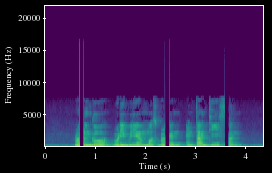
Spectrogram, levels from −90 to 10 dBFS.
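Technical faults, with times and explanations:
0.68–0.77 s, 2.39–2.48 s and 3.58–3.67 s, block of digital silence: the speech drops abruptly to silence three times, each gap 85 ms long, and returns with no fade. The identical length of every dropout fits a 4,096-sample output buffer going unfilled when its deadline passed, with the player writing zeros in its place.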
